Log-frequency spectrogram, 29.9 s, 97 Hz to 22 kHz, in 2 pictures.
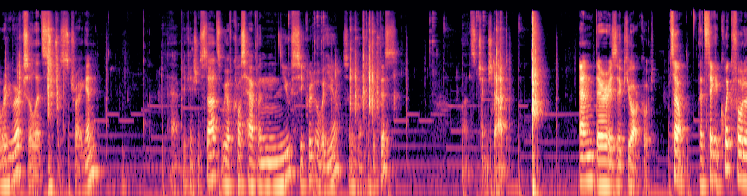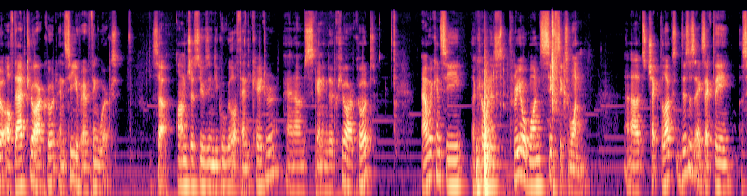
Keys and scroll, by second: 1.0 ctrl+shift+r, 7.0 super+c, 10.9 super+v.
